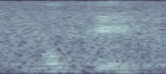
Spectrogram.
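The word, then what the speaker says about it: bouquet: बुके बी ओ यू यू यू ई बोलते क्या है? बुके स्पेलिंग ये होती है।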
